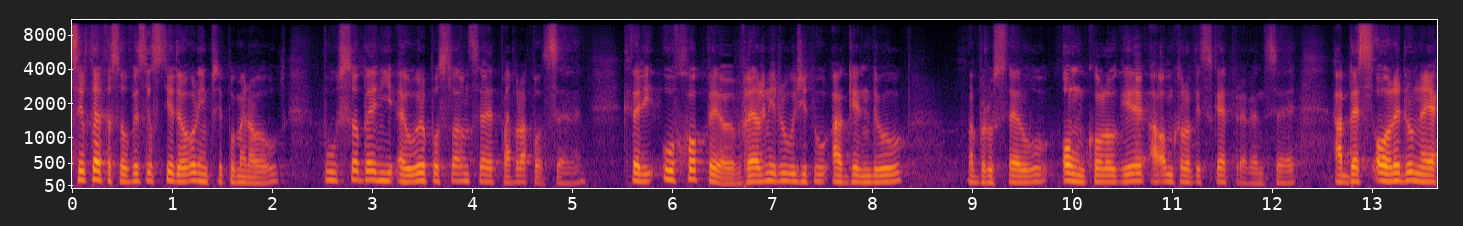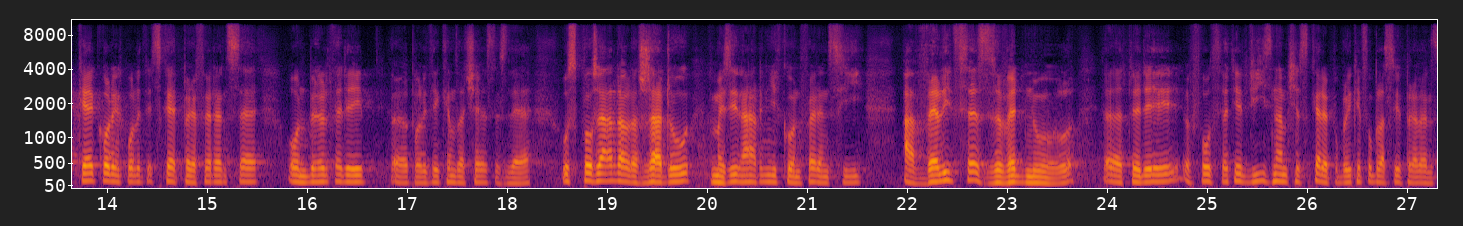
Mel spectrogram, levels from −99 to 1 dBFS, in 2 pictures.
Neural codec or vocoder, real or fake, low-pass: codec, 16 kHz in and 24 kHz out, 0.8 kbps, FocalCodec, streaming, 65536 codes; fake; 9.9 kHz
